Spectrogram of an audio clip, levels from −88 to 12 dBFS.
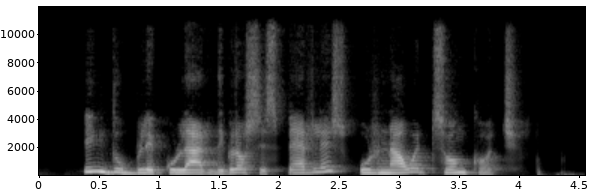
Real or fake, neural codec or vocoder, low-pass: fake; codec, 24 kHz, 0.9 kbps, DualCodec; 10.8 kHz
